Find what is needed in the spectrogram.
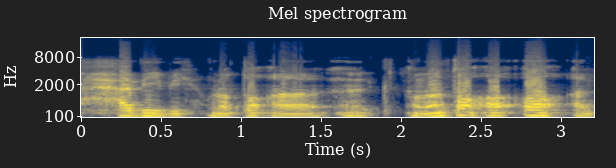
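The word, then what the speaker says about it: حبيبي: Ici, on entend ha, ça se prononce habibi.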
